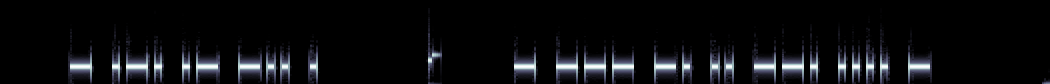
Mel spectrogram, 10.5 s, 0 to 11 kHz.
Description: Morse code, heard as a keyed tone, about 17 wpm, 700 Hz. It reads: TRADE TONIGHT
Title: Sentences from Top 600 Words - New Word Drill - 17wpm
